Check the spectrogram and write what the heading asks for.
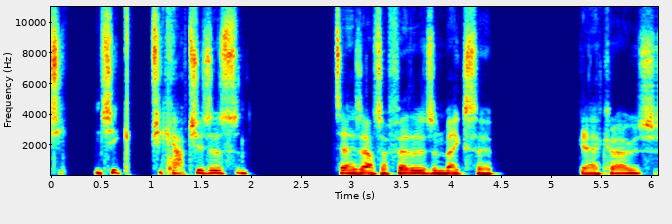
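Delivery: put-on mild Scouse accent. A freed captive answers the one who rescued him, in a mild Scouse accent. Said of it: "he will have a mildly Scouse accent".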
